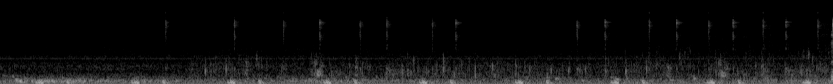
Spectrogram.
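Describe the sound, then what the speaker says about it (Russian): Soft, steady thumping pulse, like a heartbeat, in a crowd simulator video game, repeating in a regular rhythm with faint clicks on top and no talking. "Но это типа сердце пульса слышно"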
